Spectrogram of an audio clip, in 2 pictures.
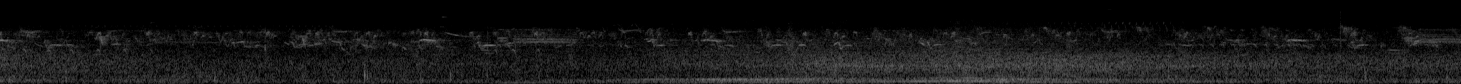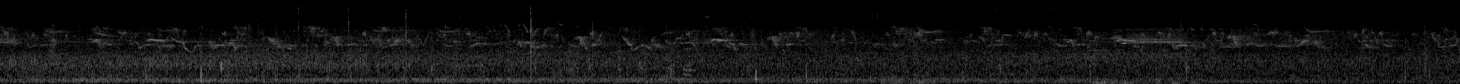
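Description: Birds chirping and singing over outdoor background noise, with a low hum for a few seconds about a quarter of the way in.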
